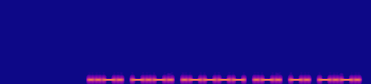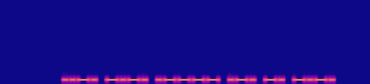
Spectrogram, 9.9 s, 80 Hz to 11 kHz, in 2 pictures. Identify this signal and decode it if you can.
Morse code, heard as a keyed tone, about 25 wpm, 700 Hz. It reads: FC1RNC FC1RNC
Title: DXCC-100 Call Signs - 6 Characters - Repeated 3x - 25wpm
